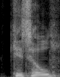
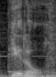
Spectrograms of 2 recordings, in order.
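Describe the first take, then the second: First: It is said in a British accent. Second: It is said in the speaker's plain accent.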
